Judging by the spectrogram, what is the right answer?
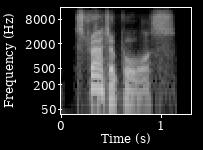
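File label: "stratopause", British English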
